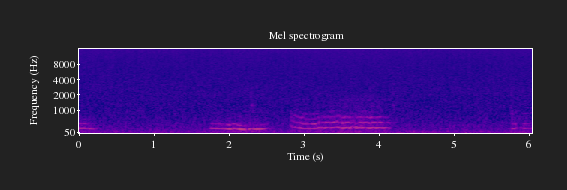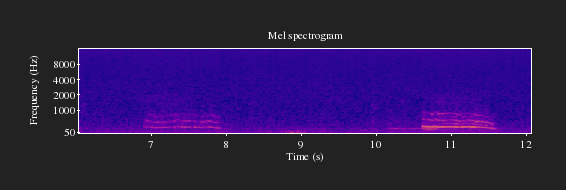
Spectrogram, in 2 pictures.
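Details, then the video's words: Snoring domestic cats competing while asleep. Nasal, whistled snores with stacked harmonics come every three to four seconds. Short quiet breaths fall in between, and the last snore is the loudest. "The cat's snoring competition! (Gara di russamento tra gatti)"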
